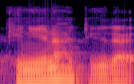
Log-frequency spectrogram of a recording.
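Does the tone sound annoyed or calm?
calm. It is said calmly, without annoyance.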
